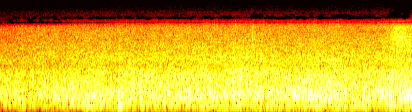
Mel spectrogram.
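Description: A flowing stream outdoors, a steady loud rushing of water, close and constant, with no voices over it.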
